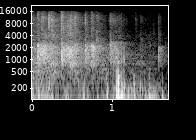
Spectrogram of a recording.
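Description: An audience in the Aftonbladet tent applauds the guests, a dense, steady crackle of many hands clapping together that holds for under two seconds and then drops away abruptly at the end.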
